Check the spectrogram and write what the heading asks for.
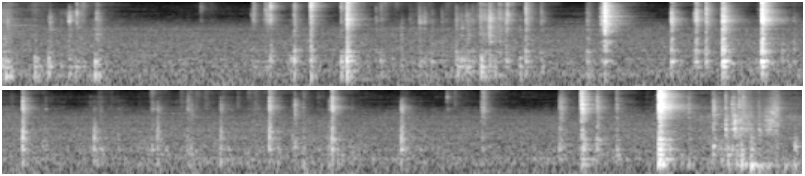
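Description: Irregular sharp metal clicks and knocks of a vertical GPU mount bracket being pushed and worked into a PC case to seat it without play. The clicks come in clusters, with the loudest knock near the end.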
